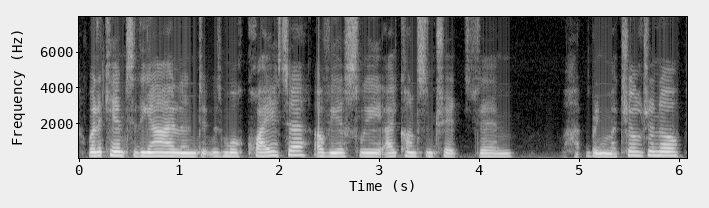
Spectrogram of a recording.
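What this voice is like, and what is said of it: Northeast England accent. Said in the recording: “with this accent, you know I'm from the northeast of England.”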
